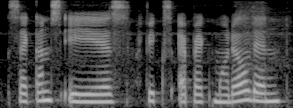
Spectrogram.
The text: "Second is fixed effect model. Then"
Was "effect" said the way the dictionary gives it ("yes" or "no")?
no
